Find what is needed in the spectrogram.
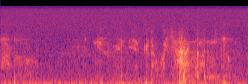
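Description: Hushed, whispery human voices speaking, with one short, louder vocal burst near the end.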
